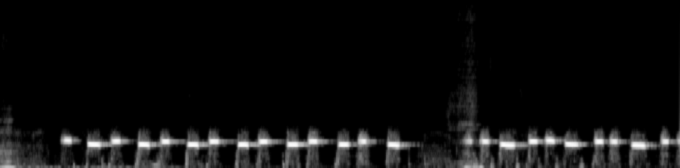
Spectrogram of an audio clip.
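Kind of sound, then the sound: bird, tit song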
